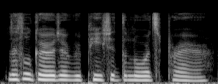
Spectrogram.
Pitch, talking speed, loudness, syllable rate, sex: 200 Hz, 165 wpm, -15 LUFS, 4.9 syllables/s, female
